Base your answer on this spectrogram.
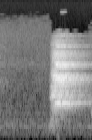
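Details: Seven-week-old Poodle puppy, one of two littermates named Honey and Emma, gives a single sharp, high yapping bark that bursts out abruptly and trails off quickly against a quiet background.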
